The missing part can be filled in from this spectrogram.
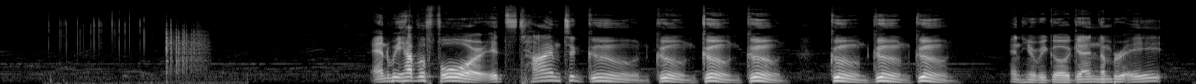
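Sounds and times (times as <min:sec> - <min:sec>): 
dice being rolled, rattling and clattering: 0:00.5 - 0:02.4
speech: 0:03.7 - 0:11.7.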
